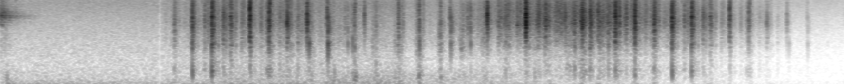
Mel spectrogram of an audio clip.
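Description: Irregular crackling: a dense run of sharp ticks and crackles that starts about a second in and fades out just before the end.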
